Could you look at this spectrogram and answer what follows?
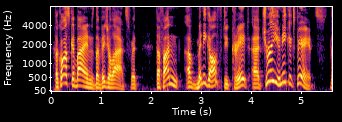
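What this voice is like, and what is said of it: Old-timey voice. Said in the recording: “should I read it in my old timey voice?”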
